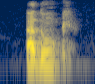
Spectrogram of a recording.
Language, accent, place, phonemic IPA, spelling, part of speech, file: French, France, Lyon, /a.dɔ̃k/, adonc, adverb, LL-Q150 (fra)-adonc.wav
- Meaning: so; thus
